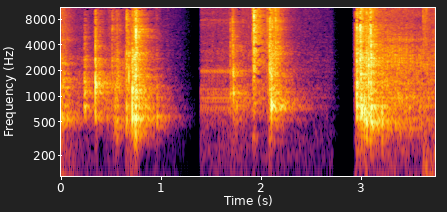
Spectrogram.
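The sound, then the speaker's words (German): A cassette labelled "fertig" is pushed into a player in a studio with a short flurry of plastic clicks and clatter, a pause, more clunks, then a steady mechanical hiss as it starts. Fairly loud, no voices. “Die haben mir hier eine Kassette dagelassen. Da steht drauf fertig. Ich tue die mal rein.”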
